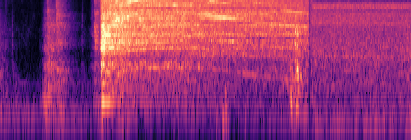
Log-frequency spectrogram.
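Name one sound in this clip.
A miter saw runs.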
